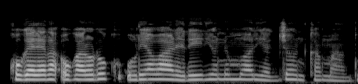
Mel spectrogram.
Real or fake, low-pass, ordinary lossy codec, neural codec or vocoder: fake; 9.9 kHz; none; vocoder, 24 kHz, 100 mel bands, Vocos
